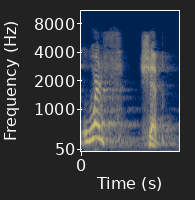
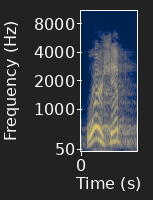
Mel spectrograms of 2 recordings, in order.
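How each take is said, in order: First: The middle has a 'th' sound. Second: The middle has no 'th' sound. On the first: "Worship is worth-ship" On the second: "the lazy pronunciation of our ancestors who couldn't put TH in the middle of a word"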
